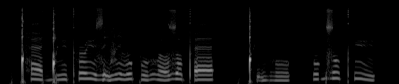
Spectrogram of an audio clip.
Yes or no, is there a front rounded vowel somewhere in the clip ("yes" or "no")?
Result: yes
